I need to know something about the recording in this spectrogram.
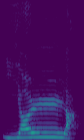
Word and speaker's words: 연락: So the way we pronounced this word, for example, was 연락, right? 연락. So we kind of replace 은 sound with 르 sound, kind of make it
